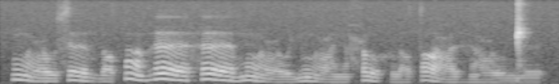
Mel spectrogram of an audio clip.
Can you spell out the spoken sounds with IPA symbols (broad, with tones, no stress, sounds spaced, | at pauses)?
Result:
ũ˥˧ ʕ o˨ s əː˥˧ v u˨ tˤ ũ˥˧ ɦ ɜː˥˧ h ɜː˥˧ m õ˥˧ ʕ o˨ j ũ˥˧ ʕ ẽ˨ ħ o˥˧ h ʊː˨ tˤ ɜ˥˧ ʕ ə˨ ɦ ə̃˨ ʕ o˨ ŋ͡ǁ ə˨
